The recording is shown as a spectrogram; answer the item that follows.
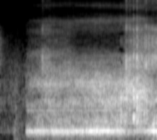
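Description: Dead silence, then, about half a second in, a faint steady hum over a soft hiss comes in and holds: background noise on an open webcast microphone line.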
